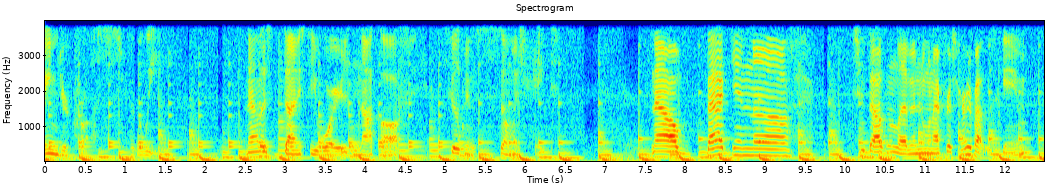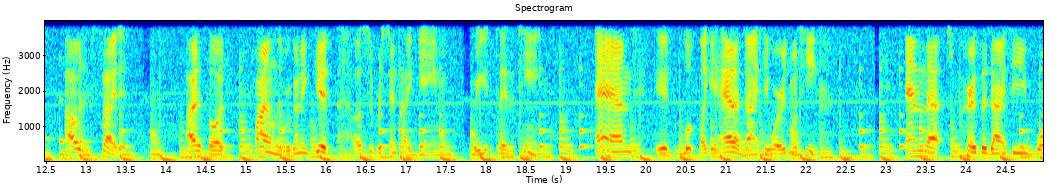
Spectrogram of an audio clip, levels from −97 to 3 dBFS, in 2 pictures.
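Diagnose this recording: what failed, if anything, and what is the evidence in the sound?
Sound dropped by the voice detector: in the call processing stage, the sender's voice detector likely mistook live sound for background and stopped transmitting. At 1.12 s, 2.16 s and 7.22 s the sound cuts out for 40, 60 and 200 ms, replaced by steady noise until the detector triggers again.

Comfort noise in place of the background: during pauses, the sender's discontinuous transmission likely halted the stream and the receiver synthesised filler. At 6.74 s (180 ms), 13.72 s and 17.72 s (80 ms each), the real background becomes featureless hiss, about 8, 4 and 6 dB quieter, within the call's 4 kHz band.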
